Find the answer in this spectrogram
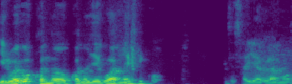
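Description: A man's somewhat breathy voice of medium pitch, dark and mellow in tone. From France. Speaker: social entrepreneurship director. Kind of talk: interview.

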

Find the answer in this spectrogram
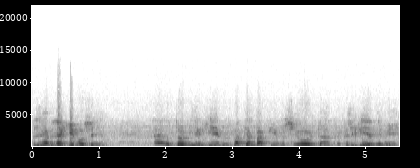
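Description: A man's voice makes very wide pitch swings. Noticeable background noise and audible room echo fill the recording. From Brazil, Salto (São Paulo state). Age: 70s. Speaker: retired nurse and former local councillor. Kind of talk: oral history interview.

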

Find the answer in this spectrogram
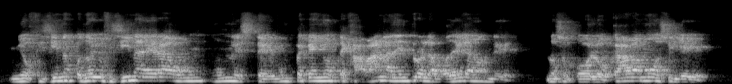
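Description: A man speaks with a Monterrey accent. His pace is moderate. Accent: Monterrey (norteño) accent, still noticeable. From Mexico, Monterrey. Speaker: retired corporate executive. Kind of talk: interview conversation.

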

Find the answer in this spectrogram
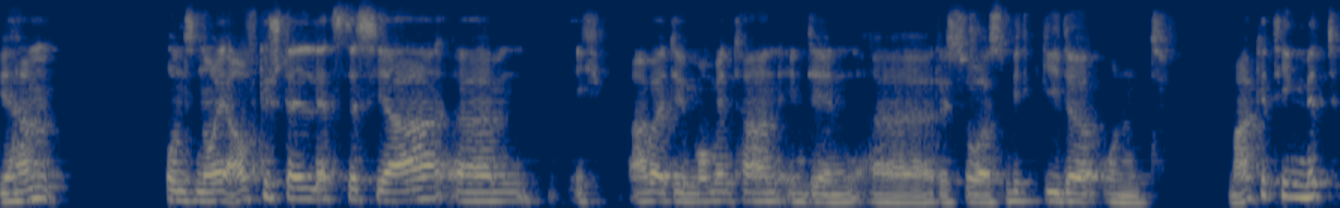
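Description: A man's somewhat breathy voice. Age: 50s. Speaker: coach and coaching association board member. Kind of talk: interview conversation. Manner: hesitant, many fillers and repetitions.

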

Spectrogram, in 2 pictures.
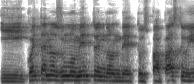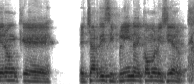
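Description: A man with a plain, everyday voice speaks at a moderate pace, fairly high in pitch, with fairly even intonation and very even loudness. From Ecuador. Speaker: podcast host. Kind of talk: interview.

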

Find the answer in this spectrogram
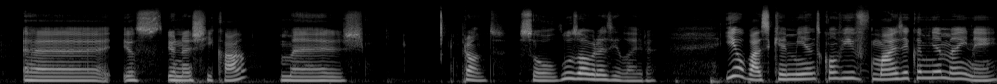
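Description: With long, frequent pauses and lively intonation, a woman speaks very slowly at a medium pitch. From Portugal. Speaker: podcast co-host. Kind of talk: casual chat.

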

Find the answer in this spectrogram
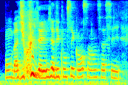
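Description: A woman speaks at a fairly high pitch with fairly even intonation. It is an ordinary speaking voice. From Paris suburbs, Seine-Saint-Denis (Aulnay-sous-Bois). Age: 20s. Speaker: journalist. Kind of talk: interview.

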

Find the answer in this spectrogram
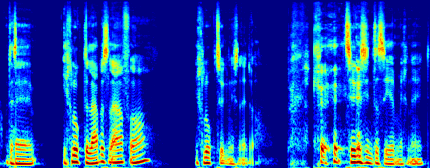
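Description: On a very clean recording with a silent background, a man speaks at a moderate pace in a medium pitch, somewhat breathy, with ordinary pitch variation and long, frequent pauses. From Switzerland, Winterthur. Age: 60s. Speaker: company founder. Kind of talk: interview. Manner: halting, many fillers.

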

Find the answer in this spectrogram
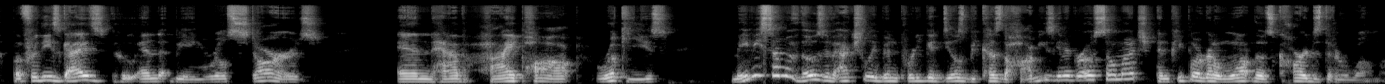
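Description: A plain, everyday voice belongs to this man, fairly high in pitch. He goes at a fairly slow pace with lively intonation and big swings in loudness. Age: 30s. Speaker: sports card magazine publisher and podcaster. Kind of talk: casual chat.

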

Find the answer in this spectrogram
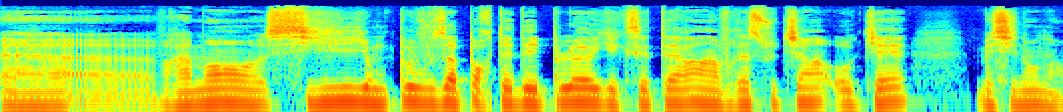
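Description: On a very clean recording with a silent background and a dry, close sound with no echo, a man talks at a very slow pace in a fairly high pitch with a dark, mellow tone and fairly even intonation. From Paris region, Seine-Saint-Denis. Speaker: beatmaker, music producer. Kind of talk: casual interview chat.

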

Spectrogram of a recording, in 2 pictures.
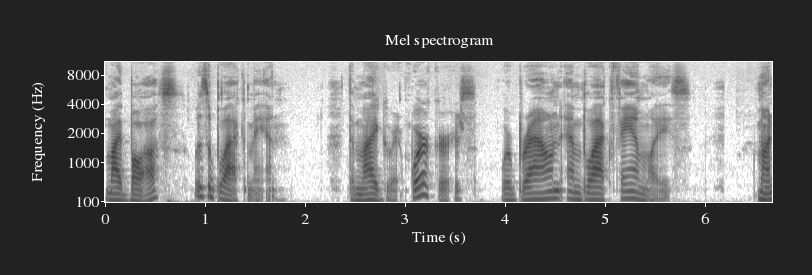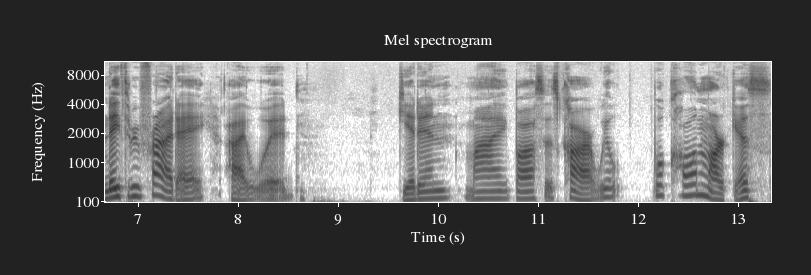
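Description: On a very clean recording with a silent background, a woman with a very deep, low pitch and vocal fry talks at a very slow pace, with very wide pitch swings and long, frequent pauses. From upstate New York (Albany, Columbia County). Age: 50s. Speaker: podcast host. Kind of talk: personal monologue.

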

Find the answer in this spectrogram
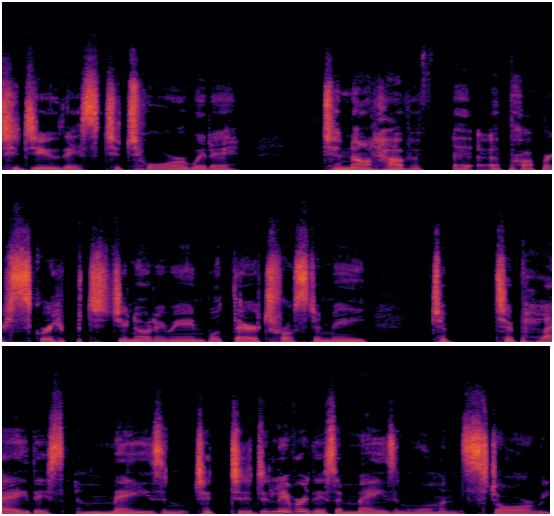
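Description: A woman talks at a fairly slow pace in a fairly low, flat monotone, the sound dry and close with no echo. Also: very clean recording, silent background. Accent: Irish. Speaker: actor. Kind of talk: casual chat. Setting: studio.

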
